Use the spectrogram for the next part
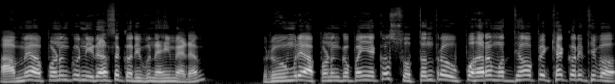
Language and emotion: Odia, happy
